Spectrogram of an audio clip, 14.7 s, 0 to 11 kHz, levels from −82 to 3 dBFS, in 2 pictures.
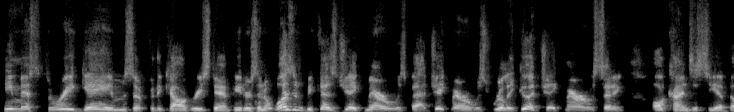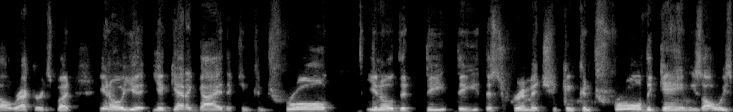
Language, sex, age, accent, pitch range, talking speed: English, male, 40-59, American, 135-215 Hz, 225 wpm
